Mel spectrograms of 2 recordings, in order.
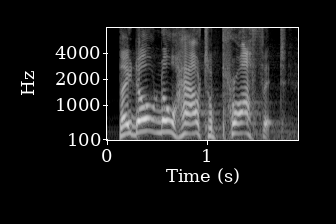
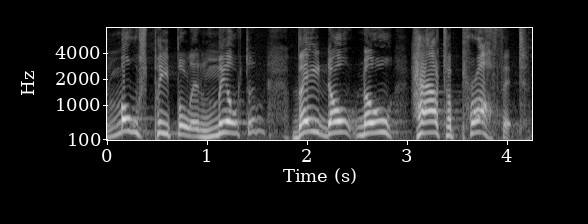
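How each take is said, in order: First: Repeated in the same higher country radio voice; country accent. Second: Put-on country radio planner accent, pitched higher. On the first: Retold or imitated. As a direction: say it again as the country radio planner. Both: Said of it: "it sounded just like that guy".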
